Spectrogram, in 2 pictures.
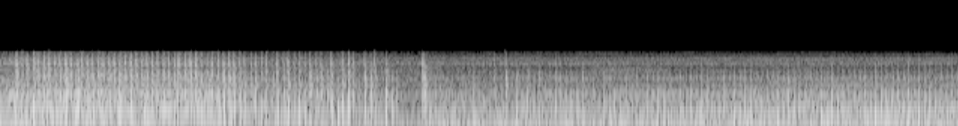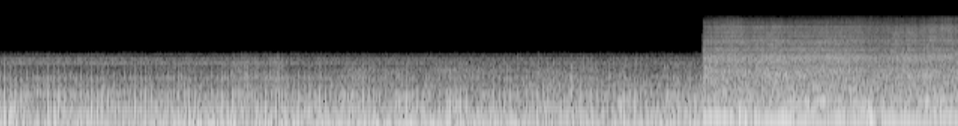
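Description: TIG welding arc on sheet steel, slowed down heavily along with the slow-motion picture, so its crackle comes out as a deep, muffled, continuous rumbling. Near the end the sound turns brighter, with a heavy low rumble underneath.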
